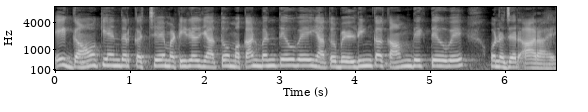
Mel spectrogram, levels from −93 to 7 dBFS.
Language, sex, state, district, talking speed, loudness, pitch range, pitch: Hindi, female, Punjab, Pathankot, 215 wpm, -16 LUFS, 200-230 Hz, 225 Hz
